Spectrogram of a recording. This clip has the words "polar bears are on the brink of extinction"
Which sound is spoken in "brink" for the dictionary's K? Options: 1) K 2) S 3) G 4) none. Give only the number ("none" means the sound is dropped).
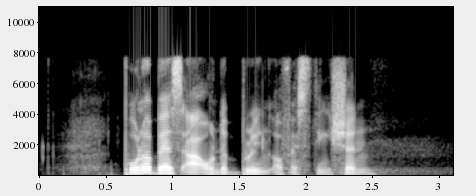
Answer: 4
